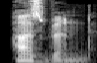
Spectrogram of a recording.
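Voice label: "husband", American English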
